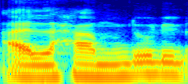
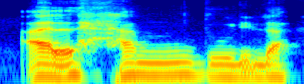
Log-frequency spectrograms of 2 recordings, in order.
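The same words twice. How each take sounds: First: The h is a light, plain breath sound. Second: The h is a strong sound from mid-throat. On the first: The speaker calls it wrong. "Kalau baca sekadarnya" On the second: The speaker calls it right. "Tengah kerongkong. Ha, pedas"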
